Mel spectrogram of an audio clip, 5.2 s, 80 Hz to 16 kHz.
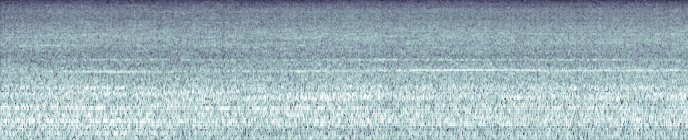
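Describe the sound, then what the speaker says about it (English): A steady, smooth 1976 Cadillac Eldorado V8 idle with a low rumble under a broad, even hiss, holding constant throughout without revving. "Just a tad of exhaust note."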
